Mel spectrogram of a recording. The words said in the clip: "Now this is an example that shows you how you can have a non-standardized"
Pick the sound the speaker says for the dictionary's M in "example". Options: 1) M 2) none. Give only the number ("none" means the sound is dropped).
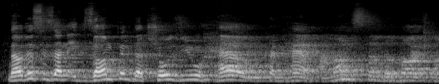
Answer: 1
